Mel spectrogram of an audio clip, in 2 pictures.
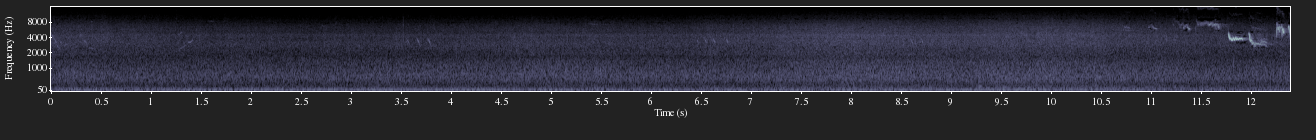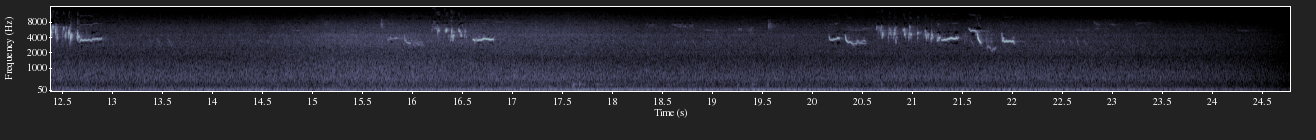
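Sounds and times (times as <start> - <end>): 
European robin singing: 10.7 - 13.6, 14.5 - 17.0, 17.7 - 23.4.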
